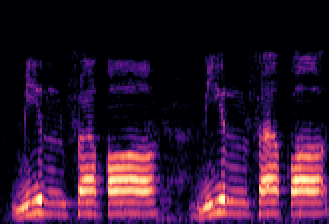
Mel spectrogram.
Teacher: الراء مرققة، لماذا؟ لأنها ساكنة وقبلها مكسور، لا نقول مرفقا بل نقول مرفقا مرفقا، كأننا نقول فرعون.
